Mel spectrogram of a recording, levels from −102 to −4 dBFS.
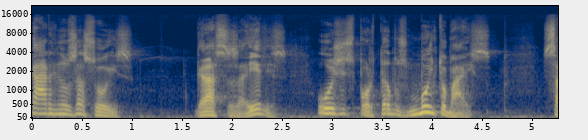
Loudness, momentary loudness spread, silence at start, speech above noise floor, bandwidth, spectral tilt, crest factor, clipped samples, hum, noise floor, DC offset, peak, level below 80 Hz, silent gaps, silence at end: -30 LUFS; 15 LU; 0 s; 30 dB; 15.5 kHz; -5 dB/octave; 22 dB; under 0.1%; none; -59 dBFS; under 0.1%; -8 dBFS; -54 dBFS; none; 0 s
